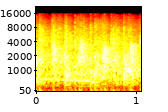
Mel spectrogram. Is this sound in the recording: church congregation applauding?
yes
